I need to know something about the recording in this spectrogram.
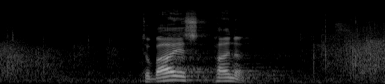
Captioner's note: applause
